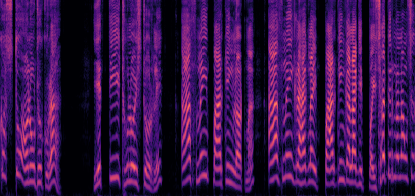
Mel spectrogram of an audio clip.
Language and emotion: Nepali, angry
